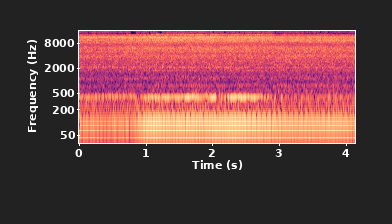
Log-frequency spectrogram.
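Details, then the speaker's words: Ford Fiesta ST180 just after in-tank fuel pump replacement, running with exhaust back box removed; steady, even low idle with a slight blip and loud exhaust note, no engine warning light, runs smooth and healthy. "No engine warning light. Let's find out what it sounds like. Seems good to me."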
